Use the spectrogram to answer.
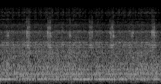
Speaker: One of them's just barely touching right now. I may take another thou just to clean them all up real good, but I can hear that even click, click, click.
